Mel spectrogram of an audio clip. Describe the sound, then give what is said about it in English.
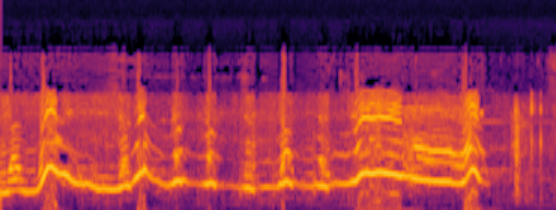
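A man imitates a barking dog, a loud, continuous string of yelping, howling barks with several sharp rising peaks, no other voices. “we're going to have to count the number of barks you bark, because per bark you get a month's free electricity”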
